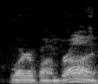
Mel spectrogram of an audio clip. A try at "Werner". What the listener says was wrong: But Werner, I want to say Werner because when you speak German, the W's are pronounced with a V.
